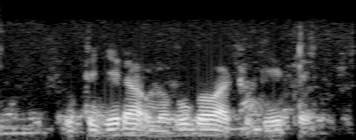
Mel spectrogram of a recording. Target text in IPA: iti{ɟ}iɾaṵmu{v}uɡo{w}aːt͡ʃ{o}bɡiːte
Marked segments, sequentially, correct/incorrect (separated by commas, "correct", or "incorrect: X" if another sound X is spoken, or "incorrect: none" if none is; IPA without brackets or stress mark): correct, correct, correct, incorrect: u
